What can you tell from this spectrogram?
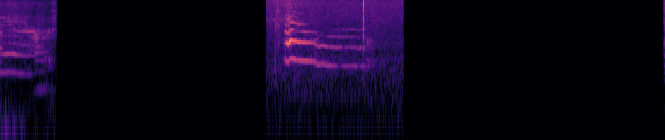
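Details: Maro, a neutered male Maine Coon, ends one mew at the start, then after a pause gives a rising-then-falling meow of over a second; a brief click near its end, otherwise silence between calls.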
